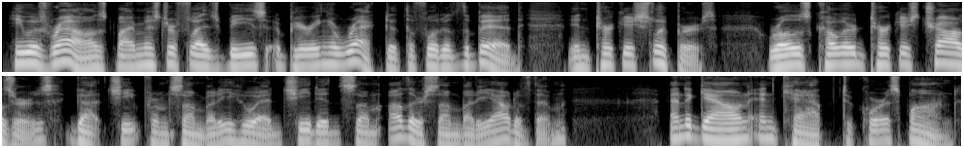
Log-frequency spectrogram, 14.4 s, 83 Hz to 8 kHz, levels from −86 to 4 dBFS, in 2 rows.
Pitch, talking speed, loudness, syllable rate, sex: 115 Hz, 170 wpm, -19 LUFS, 3.6 syllables/s, male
